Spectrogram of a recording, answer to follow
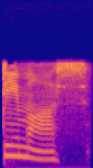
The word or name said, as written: demos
